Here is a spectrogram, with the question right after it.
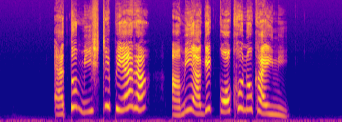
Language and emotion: Bengali, surprised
